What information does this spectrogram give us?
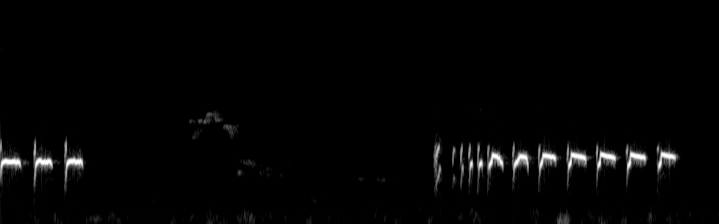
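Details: Local zebra dove female calling males: three short cooing notes, a pause, then a rapid stuttering run of notes that slows into evenly spaced, slightly drooping coos about every quarter second.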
